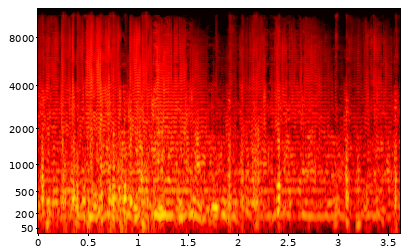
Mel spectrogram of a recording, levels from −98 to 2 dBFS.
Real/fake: fake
